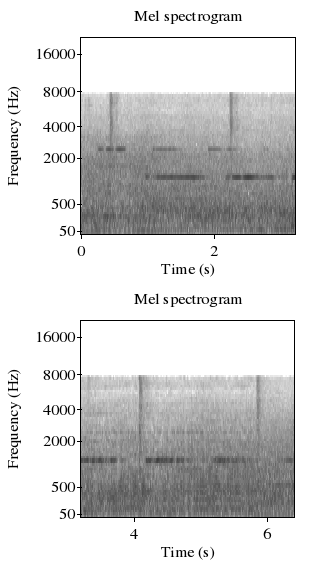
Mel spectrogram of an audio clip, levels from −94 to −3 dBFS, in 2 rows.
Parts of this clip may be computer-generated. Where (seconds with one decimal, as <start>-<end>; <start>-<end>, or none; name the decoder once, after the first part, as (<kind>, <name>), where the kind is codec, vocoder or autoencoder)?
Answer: 3.3-5.8 (vocoder, HiFi-GAN)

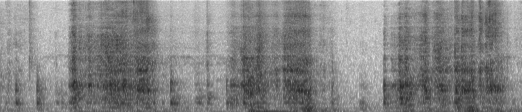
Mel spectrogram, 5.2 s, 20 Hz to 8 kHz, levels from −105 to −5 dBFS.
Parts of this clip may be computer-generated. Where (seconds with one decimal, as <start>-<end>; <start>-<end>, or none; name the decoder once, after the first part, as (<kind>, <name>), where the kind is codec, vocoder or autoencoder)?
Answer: 1.3-3.1 (autoencoder, DAC-VAE)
